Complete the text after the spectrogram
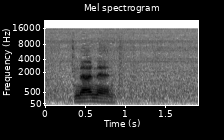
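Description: A man asks a short question close by.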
